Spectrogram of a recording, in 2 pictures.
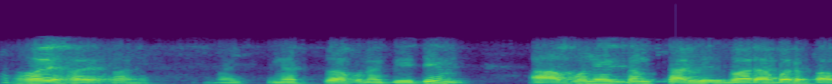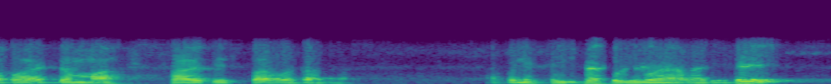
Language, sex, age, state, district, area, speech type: Assamese, male, 18-30, Assam, Nagaon, rural, conversation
